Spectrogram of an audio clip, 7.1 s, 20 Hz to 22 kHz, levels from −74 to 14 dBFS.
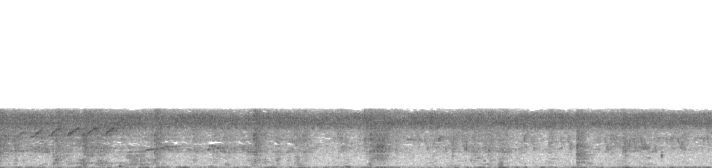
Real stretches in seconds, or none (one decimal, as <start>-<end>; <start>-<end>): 0.0-7.1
